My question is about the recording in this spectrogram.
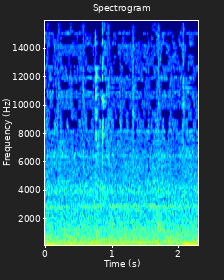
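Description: A steady low hum under faint room noise, dropping out briefly about one and a half seconds in.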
